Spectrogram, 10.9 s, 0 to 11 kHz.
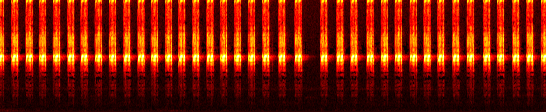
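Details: Crickets chirping at night, recorded live with a Sony PCM D100 field recorder: high pulsed chirps repeated steadily about three or four times a second, with one brief pause near the middle, nothing else audible.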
